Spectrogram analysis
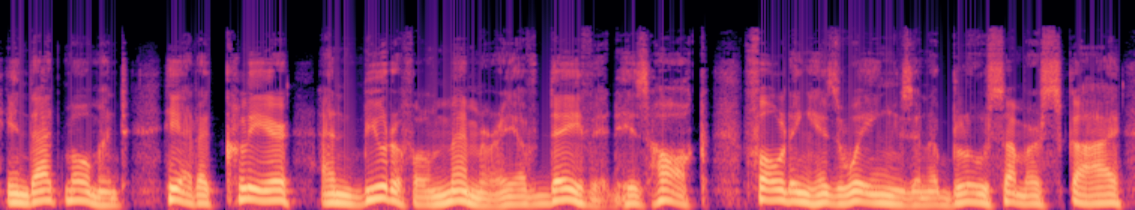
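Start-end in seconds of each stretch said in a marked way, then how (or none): none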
